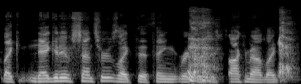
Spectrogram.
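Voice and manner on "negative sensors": ordinary talk, nothing marked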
